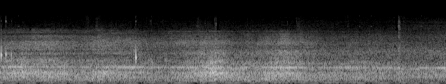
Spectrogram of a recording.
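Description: Road traffic: a car passing by, its tyre and engine rush swelling about two seconds in and easing off again, over a steady faint tone.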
